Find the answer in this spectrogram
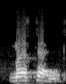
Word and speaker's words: mustn't: मस्ट नॉट और एंड यू can pronounce it एज मस्ट एंट okay so मंट वी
